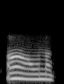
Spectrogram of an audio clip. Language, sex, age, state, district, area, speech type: Telugu, female, 18-30, Andhra Pradesh, Kadapa, urban, conversation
